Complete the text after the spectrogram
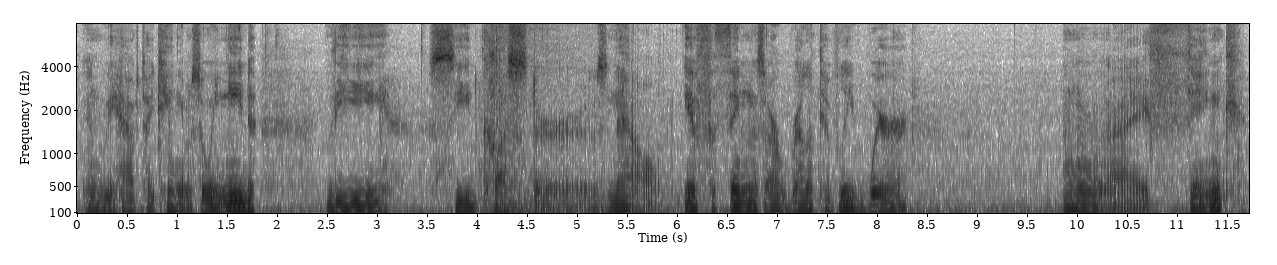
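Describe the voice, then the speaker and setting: A man with a lowish, creaky voice gives casual gaming commentary. He thinks aloud playfully and takes his time, with faint noise underneath. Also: darkish tone. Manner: unhurried, thinking aloud, playfully addresses objects. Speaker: gaming video host. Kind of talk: casual let's play commentary.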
